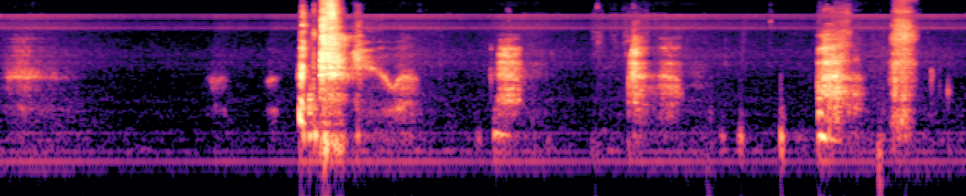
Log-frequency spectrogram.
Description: I had an sneezing attack and was able to get some on video. My nose and throat hurt so bad.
